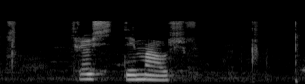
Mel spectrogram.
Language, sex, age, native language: Icelandic, female, 10, Icelandic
